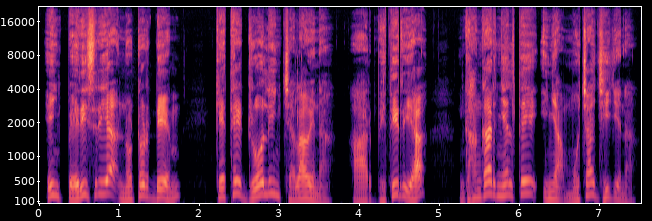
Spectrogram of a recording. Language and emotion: Santali, surprised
